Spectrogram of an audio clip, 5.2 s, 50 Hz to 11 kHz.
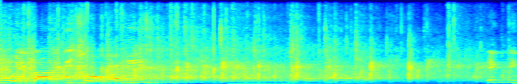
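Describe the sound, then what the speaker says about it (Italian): An audience at the Borgo Albori 2018 award ceremony claps for two young men. The applause is moderately loud and mixes with voices talking over it. "un applauso a questi due baldi giovani."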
